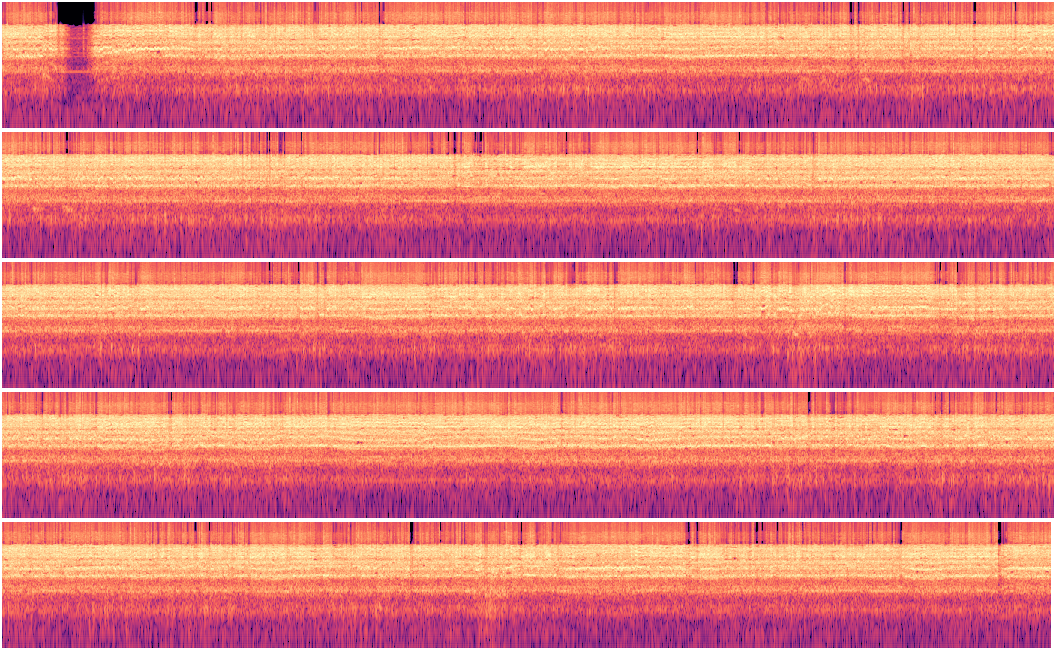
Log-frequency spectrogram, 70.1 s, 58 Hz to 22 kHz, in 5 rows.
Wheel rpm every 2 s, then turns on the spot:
140, 210, 230, 230, 230, 230, 230, 230, 230, 230, 230, 230, 230, 230, 230, 230, 230, 230, 230, 240, 220, 230, 220, 220, 230, 230, 230, 230, 230, 230, 230, 230, 220, 230, 220.
none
